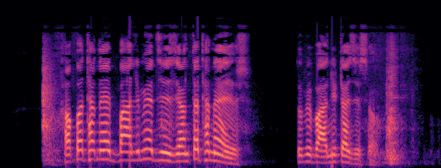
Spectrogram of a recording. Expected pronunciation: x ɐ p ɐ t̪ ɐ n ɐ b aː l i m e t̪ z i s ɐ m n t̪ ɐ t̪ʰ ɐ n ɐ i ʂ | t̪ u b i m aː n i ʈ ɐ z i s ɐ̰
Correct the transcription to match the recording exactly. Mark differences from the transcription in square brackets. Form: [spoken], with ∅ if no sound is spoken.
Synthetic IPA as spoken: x ɐ p ɐ [t̪ʰ] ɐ n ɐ b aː l i m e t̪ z i [z] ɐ [∅] n t̪ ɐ t̪ʰ ɐ n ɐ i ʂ | t̪ u b i [b] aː n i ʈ ɐ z i s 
